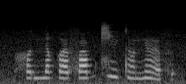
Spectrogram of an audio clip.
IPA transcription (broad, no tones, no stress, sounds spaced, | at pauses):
h ɔ d n ɛ qʷ æ f ɑ b t͡ɕ e y̯ t ɔ̃ n œ̃ f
